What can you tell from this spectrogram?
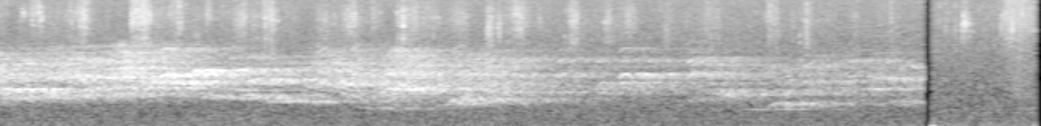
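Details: Coyotes caught on a trail camera howl together in overlapping, wavering tones that slide up and down.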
